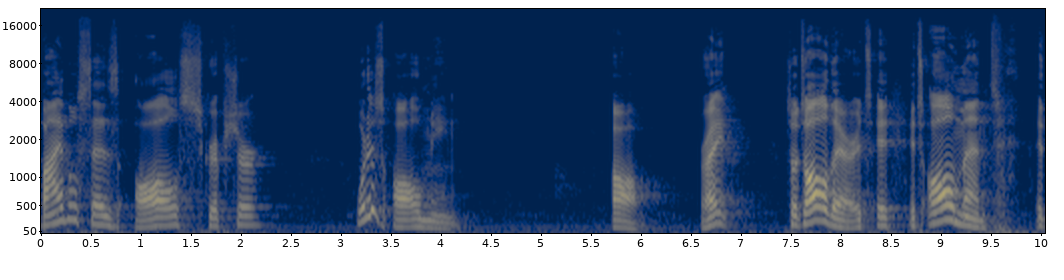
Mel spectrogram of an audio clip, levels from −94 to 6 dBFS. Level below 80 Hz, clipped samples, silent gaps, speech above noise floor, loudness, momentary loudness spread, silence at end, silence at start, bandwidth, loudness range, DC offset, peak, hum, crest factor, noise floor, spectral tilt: -72 dBFS; under 0.1%; none; 39 dB; -37 LUFS; 20 LU; 0 s; 0 s; 18 kHz; 10 LU; under 0.1%; -16 dBFS; none; 24 dB; -76 dBFS; -4.5 dB/octave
